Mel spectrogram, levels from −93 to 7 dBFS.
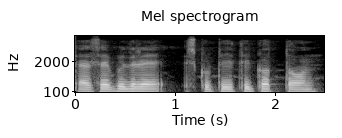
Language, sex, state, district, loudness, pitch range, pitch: Chakma, male, Tripura, Unakoti, -17 LUFS, 115-120 Hz, 120 Hz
